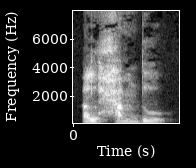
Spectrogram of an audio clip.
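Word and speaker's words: الحمد: Ha is a little bit to be recited through the middle part of our throat.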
